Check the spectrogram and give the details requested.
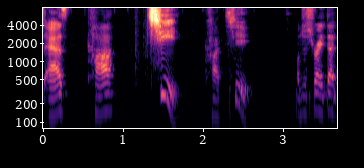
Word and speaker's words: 같이: Now it's written as 같이, but it's pronounced as 같이, 같이.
